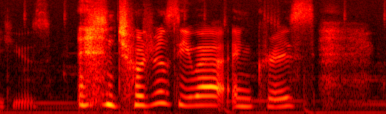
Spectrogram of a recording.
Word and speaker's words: Hughes: I think that's how you say his name. Huge, or no, it has to be Hughes.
